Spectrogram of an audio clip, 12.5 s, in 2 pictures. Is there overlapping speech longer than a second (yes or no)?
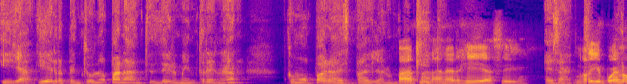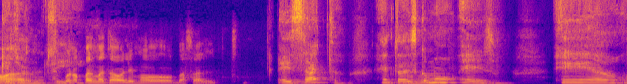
yes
